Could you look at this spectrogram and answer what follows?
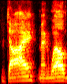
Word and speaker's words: Dai Manuel: that medium and it's just my name die manwell just remember it's spelled d a i and then menw m n u e l and the cool part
